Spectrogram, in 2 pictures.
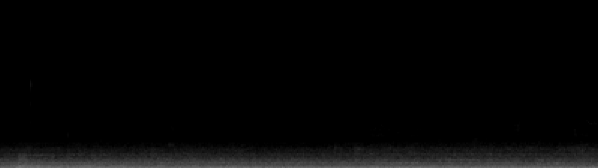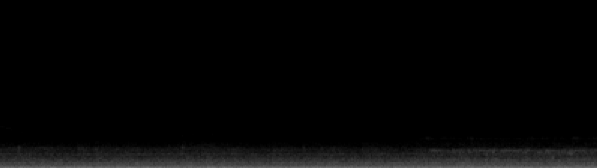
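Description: Steady low outdoor rumble of background noise, with a few faint high chirps scattered through it. Near the end a faint, steady high-pitched tone sets in.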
